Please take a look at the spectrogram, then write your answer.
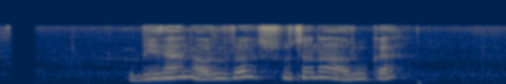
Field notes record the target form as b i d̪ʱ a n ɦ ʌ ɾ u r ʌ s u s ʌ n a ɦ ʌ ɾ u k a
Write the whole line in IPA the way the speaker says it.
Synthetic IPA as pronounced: b i d̪ʱ a n ɦ ʌ ɾ u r ʌ s u t͡s ʌ n a ɦ ʌ ɾ u k a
